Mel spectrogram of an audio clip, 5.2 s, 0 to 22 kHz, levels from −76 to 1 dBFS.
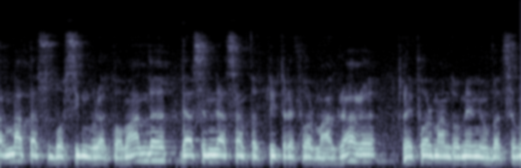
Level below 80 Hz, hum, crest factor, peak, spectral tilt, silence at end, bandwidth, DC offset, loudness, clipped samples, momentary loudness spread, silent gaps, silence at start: -56 dBFS; none; 14 dB; 0 dBFS; -8 dB/octave; 0 s; 10.5 kHz; under 0.1%; -16 LUFS; under 0.1%; 4 LU; none; 0 s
